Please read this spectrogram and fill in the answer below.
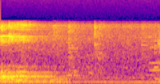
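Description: Acoustic guitar chord plucked at the start, ringing and fading away over about a second, leaving a pause with only a low steady hum.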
